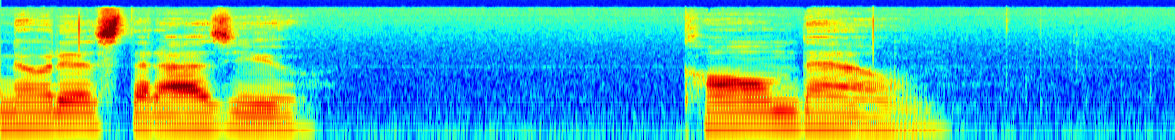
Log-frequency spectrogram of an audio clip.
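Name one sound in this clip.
A man speaks calmly and slowly, close by, with pauses.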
